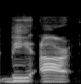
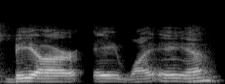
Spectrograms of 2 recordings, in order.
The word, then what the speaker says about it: Brayan: Well, they spelled my name different, like they say my name was Brian. but it's Brayan.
